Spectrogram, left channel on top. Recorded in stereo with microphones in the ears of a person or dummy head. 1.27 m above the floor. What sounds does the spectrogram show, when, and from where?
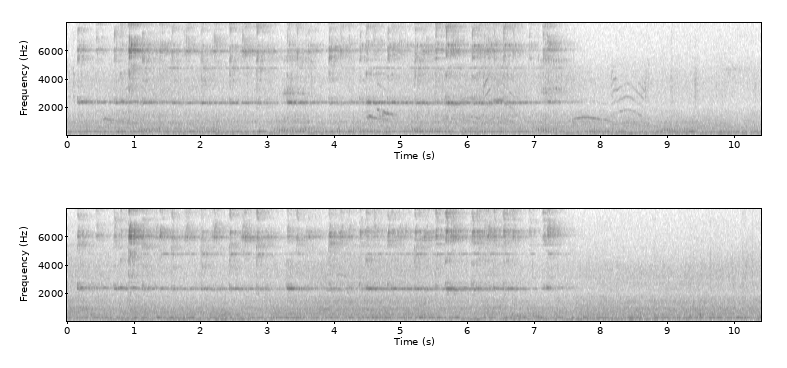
0.1 s cutlery clinking: 10° right (ahead or behind), 5.5 m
